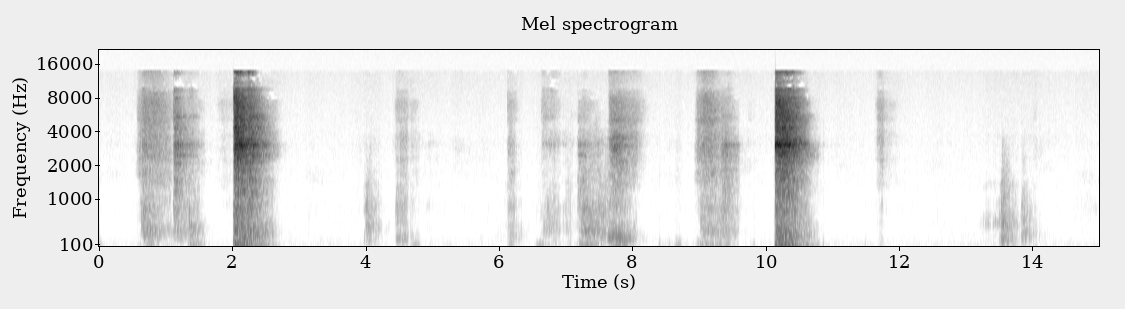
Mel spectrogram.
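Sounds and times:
barbell hitting floor: 2.0s - 2.6s, 10.2s - 10.8s.

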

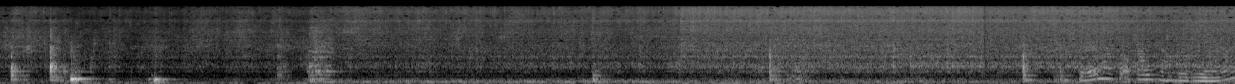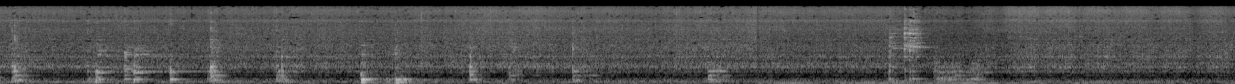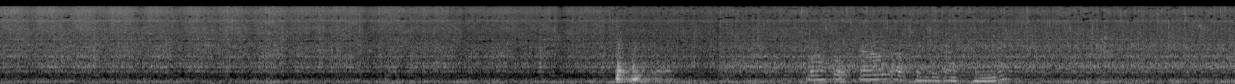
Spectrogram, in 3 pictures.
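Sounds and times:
meat sizzling in a frying pan: 0.0s - 37.0s
metal spatula scraping a pan: 2.4s - 3.6s, 12.4s - 18.5s, 21.2s - 22.6s.

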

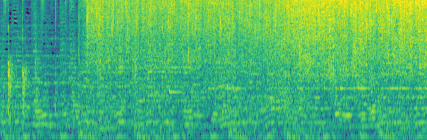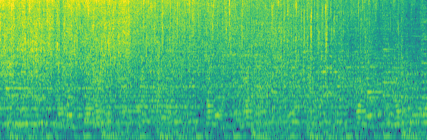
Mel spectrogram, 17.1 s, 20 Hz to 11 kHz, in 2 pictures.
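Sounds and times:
background music: 0.0s - 17.0s
mushrooms sizzling in a frying pan: 1.6s - 17.0s.

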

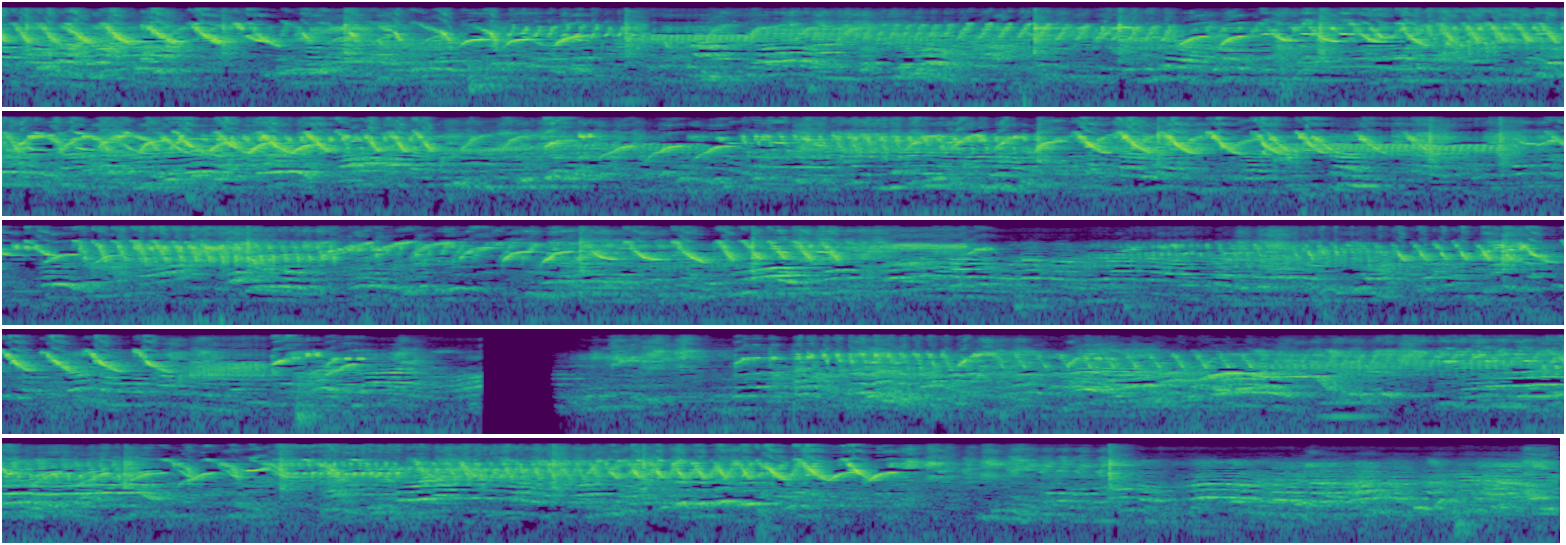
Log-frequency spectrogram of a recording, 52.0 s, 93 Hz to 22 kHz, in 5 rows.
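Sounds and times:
canary singing: 0.0s - 33.8s, 35.0s - 49.2s.

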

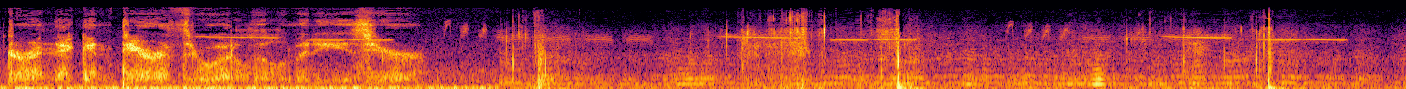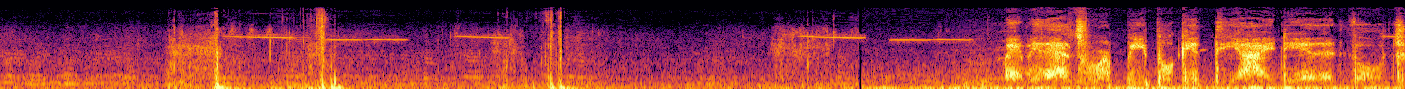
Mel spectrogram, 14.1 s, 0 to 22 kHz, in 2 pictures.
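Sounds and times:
flies buzzing: 0.0s - 14.0s.

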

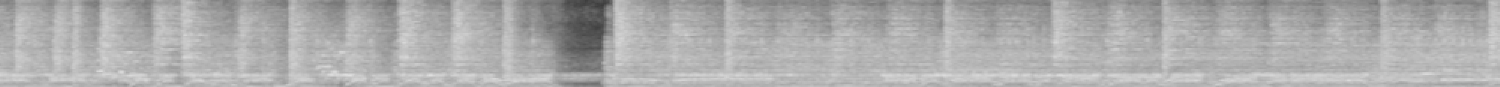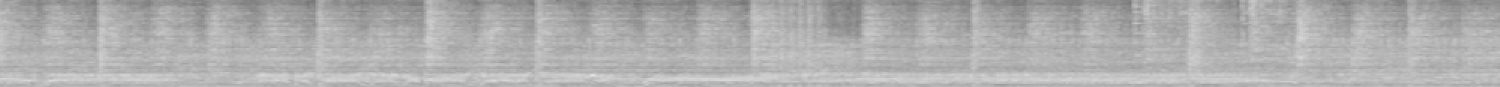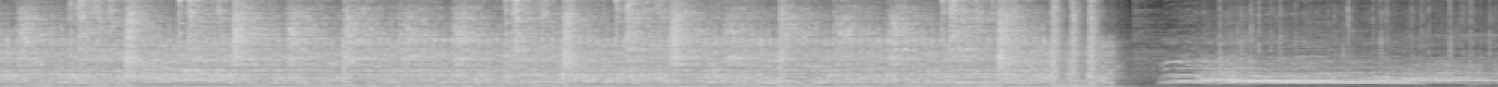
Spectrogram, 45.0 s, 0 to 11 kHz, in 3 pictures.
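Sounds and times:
harsh screamed vocals: 0.0s - 32.3s, 41.6s - 44.9s
metal band playing live: 0.0s - 41.7s.

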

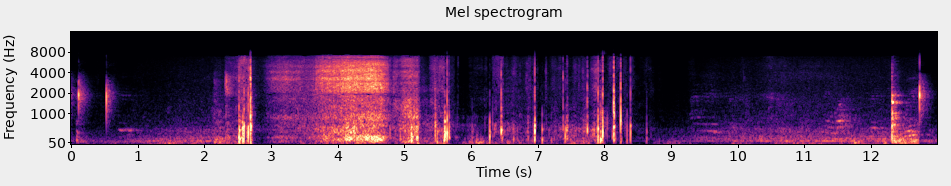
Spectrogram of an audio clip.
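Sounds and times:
camera handling rustle: 4.8s - 8.8s.

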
